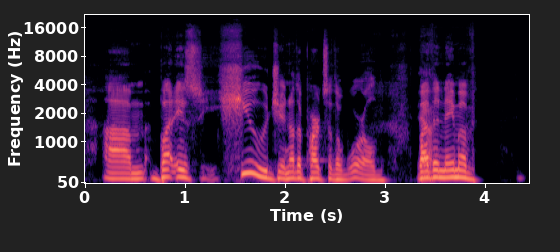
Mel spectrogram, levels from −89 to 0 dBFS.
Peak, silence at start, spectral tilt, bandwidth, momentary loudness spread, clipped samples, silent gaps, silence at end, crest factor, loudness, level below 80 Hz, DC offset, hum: -10 dBFS; 0.2 s; -6.5 dB/octave; 16 kHz; 11 LU; under 0.1%; none; 0.5 s; 18 dB; -27 LUFS; -62 dBFS; under 0.1%; none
